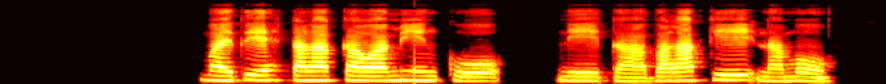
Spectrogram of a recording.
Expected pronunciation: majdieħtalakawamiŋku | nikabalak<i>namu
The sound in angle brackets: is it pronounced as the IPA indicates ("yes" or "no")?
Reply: yes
